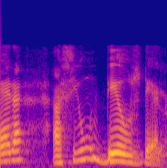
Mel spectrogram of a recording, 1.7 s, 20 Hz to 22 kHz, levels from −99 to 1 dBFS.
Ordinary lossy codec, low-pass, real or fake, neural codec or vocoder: none; 7.2 kHz; real; none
